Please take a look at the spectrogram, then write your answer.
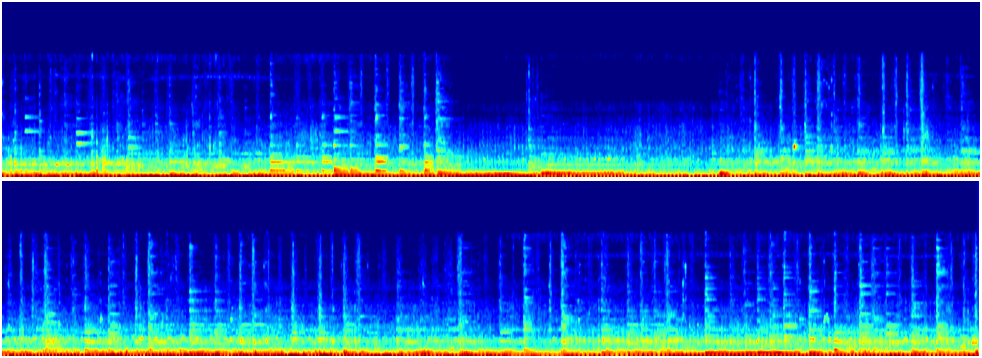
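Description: An old motorcycle engine runs steadily at close range, a continuous rough drone that holds throughout with no breaks.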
